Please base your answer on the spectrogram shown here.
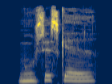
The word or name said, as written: museskade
